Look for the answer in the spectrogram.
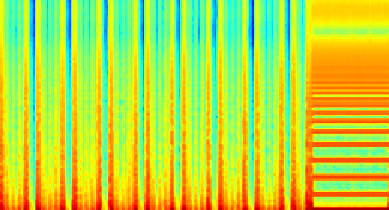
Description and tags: Drumloops and Noise Candy. For the Nose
